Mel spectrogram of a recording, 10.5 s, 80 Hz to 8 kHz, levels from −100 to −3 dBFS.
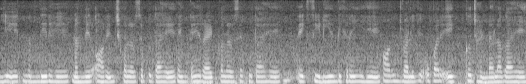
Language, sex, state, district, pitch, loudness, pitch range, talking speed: Hindi, female, Bihar, Sitamarhi, 180 Hz, -14 LUFS, 170-185 Hz, 165 wpm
